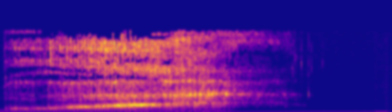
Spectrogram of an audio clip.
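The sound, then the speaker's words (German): A long, loud, drawn-out burp, rough and throaty, swelling for about two and a half seconds before cutting off into near silence with a couple of faint clicks. “»Gutes Frühstück«, brüllte der Riese, und dann rülpste er, dass alle Blumen verwelkten.”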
